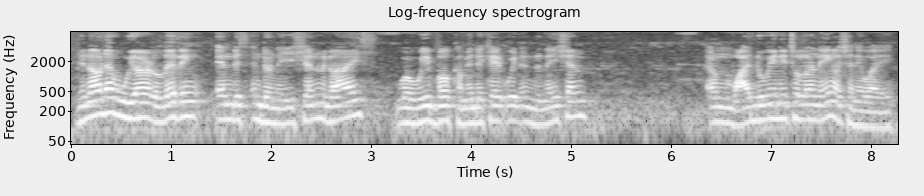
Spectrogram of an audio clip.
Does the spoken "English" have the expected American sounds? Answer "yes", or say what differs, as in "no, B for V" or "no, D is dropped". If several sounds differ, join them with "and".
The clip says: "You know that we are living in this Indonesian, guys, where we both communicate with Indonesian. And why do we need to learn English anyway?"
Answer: yes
